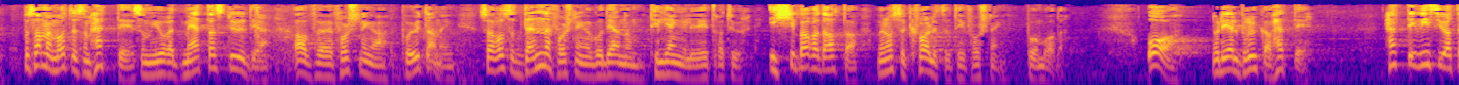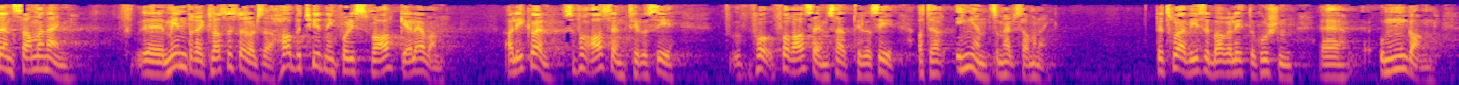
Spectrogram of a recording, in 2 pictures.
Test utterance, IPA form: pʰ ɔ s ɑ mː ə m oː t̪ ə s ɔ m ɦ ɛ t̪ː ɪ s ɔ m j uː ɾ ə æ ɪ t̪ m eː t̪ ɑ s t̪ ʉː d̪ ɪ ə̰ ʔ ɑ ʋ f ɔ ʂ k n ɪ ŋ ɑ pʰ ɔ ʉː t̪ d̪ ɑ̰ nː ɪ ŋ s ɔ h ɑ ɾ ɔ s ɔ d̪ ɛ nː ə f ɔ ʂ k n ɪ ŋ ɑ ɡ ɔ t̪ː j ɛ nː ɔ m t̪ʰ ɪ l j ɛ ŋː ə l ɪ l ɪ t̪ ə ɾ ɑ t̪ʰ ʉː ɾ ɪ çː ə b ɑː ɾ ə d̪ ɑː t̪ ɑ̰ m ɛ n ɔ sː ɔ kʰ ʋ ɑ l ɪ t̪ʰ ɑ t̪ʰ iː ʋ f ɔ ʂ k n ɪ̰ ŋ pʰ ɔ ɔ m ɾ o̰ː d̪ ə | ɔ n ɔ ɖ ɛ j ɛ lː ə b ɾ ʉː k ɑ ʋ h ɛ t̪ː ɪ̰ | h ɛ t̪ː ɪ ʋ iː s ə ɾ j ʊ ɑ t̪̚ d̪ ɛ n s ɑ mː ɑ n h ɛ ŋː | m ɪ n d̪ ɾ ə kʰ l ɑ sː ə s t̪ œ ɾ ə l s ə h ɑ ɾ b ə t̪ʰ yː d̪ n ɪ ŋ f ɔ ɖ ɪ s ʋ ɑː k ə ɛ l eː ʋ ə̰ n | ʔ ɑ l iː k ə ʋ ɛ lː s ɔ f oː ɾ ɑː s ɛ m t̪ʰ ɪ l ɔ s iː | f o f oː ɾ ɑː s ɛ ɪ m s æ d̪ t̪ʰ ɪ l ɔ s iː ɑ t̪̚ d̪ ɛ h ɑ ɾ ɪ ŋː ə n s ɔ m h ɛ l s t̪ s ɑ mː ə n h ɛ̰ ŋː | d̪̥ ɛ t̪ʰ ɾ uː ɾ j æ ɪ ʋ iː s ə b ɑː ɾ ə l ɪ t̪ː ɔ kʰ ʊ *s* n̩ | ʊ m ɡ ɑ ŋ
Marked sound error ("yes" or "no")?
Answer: yes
